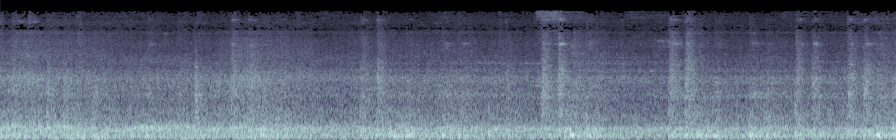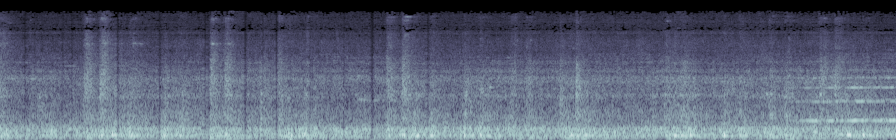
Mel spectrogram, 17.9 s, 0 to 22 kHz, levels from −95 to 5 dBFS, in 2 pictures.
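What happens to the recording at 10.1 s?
At 10.12 to 10.16 s there is a short concealed packet loss: roughly 20 ms of audio never arrived, and the receiver patched about 24 ms by extending the preceding sound and crossfading back into the real signal. It comes across as a brief smear or wobble. On a spectrogram the harmonics or noise texture just run on, unnaturally steady, then rejoin; the waveform shows a soft seam at each end.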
